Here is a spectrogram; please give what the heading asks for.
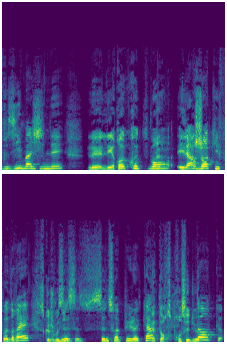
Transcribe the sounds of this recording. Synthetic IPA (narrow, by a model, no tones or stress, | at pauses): vuzimaʒineləleʁəkχyt̪mɑ̃elaʁʒɑ̃kʲilfod̪ʁɛsə̥kəʒuəsənəswaplyləkakat̪ɔʁz̥pχɔsed̪yt̪ɑ̃k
